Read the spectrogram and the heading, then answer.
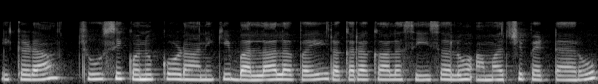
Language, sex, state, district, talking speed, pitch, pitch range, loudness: Telugu, female, Telangana, Hyderabad, 80 wpm, 225 Hz, 215-240 Hz, -15 LUFS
